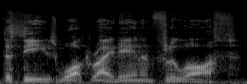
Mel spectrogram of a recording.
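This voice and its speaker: Super deep gravelly alien bruiser, blunt, hard edge on it. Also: male voice, slow pace, a bit bright, a little hiss or hum, heavily acted. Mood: determined. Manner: blunt, growling threats. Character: gruff alien warrior man, blunt and tough. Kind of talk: video game dialogue.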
